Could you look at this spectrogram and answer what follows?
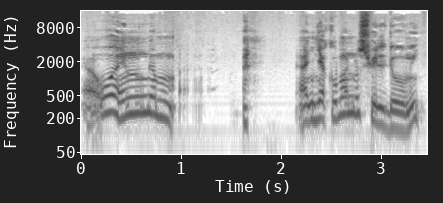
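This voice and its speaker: A man's voice: sits high, big pitch swings, measured pace, gravelly, dark tone, full character voice. A man with an Ilocano accent playing a chatty, teasing man in a radio drama. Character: casual teasing man named Cardo.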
